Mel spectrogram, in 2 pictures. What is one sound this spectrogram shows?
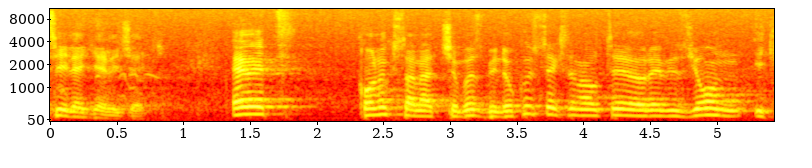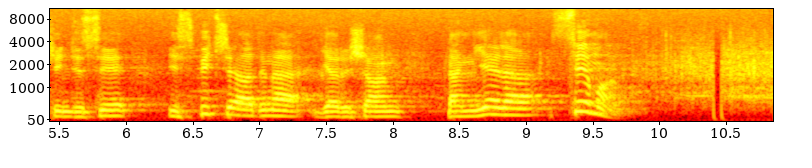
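An elderly man speaks with animation into a microphone over loudspeakers.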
